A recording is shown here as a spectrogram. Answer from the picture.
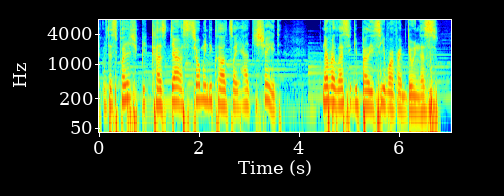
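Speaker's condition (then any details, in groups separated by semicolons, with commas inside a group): No condition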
